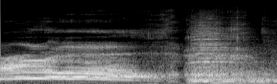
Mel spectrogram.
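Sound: grizzly bear roaring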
